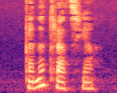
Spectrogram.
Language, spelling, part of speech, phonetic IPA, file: Polish, penetracja, noun, [ˌpɛ̃nɛˈtrat͡sʲja], LL-Q809 (pol)-penetracja.wav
